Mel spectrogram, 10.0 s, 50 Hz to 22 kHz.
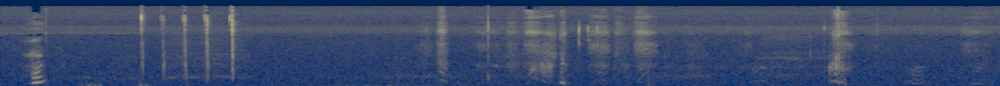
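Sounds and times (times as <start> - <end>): baby vocal noises: 4.2 - 6.5, 8.2 - 9.9
baby grunting: 5.2 - 6.2.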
